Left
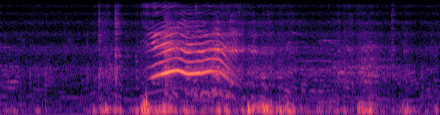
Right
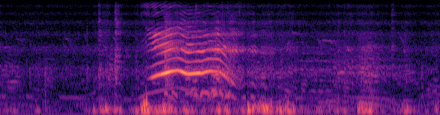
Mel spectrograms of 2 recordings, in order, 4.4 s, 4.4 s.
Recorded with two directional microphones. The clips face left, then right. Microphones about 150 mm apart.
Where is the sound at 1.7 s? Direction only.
40° right (ahead or behind).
